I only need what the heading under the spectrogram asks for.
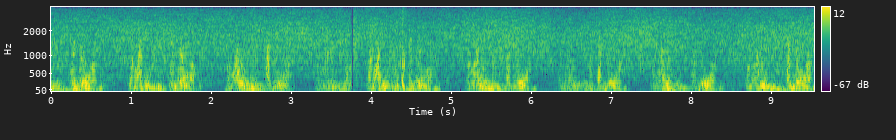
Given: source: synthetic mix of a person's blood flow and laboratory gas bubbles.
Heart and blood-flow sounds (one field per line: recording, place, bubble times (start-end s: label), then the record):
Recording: Doppler ultrasound of blood flow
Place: precordium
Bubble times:
4.29-4.46 s: bubbles
From the record:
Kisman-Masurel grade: 113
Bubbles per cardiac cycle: 1 to 2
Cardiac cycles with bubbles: 1 to 10%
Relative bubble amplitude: loud (0.450 to 0.775)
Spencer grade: 1 (occasional bubble signal discernible with the cardiac motion signal, with majority of cardiac periods free of bubbles)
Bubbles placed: only in the low amplitude regions of the cardiac cycle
